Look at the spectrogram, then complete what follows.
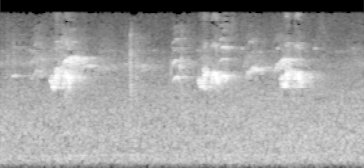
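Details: Common starling song of three rough, chattering bursts spaced about a second apart, each dense and scratchy, over a faint steady background hiss.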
